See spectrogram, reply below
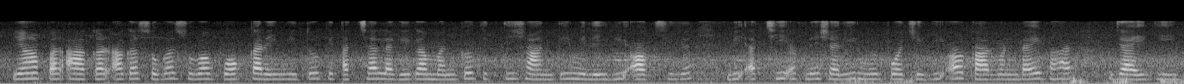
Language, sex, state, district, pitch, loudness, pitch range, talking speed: Hindi, female, Rajasthan, Churu, 245 Hz, -19 LUFS, 235-255 Hz, 140 wpm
